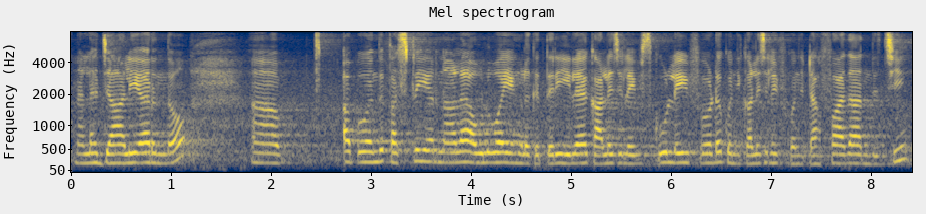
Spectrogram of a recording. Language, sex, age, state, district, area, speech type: Tamil, female, 18-30, Tamil Nadu, Cuddalore, rural, spontaneous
